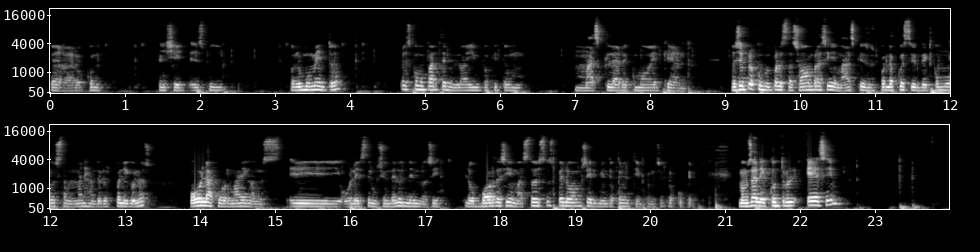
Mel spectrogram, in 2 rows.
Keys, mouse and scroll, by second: 0.0 right click, 0.1 middle click, 0.6 click, 1.1 click, 1.4-1.7 middle drag, 2.1 shift+middle drag, 2.4-2.7 shift+middle drag, 3.0 shift+click, 3.3 shift+right click, 3.7 shift+click, 4.0 shift+click, 4.3-4.9 shift+middle drag, 5.0 shift+middle drag, 5.3-5.6 shift+middle drag, 6.0-7.2 shift+middle drag, 7.2-7.7 scroll down 3, 7.3 shift+middle click, 7.5 shift+middle click, 7.7-8.2 shift+middle drag, 9.0 shift+middle drag, 9.4 shift+middle drag, 9.7-10.3 shift+middle drag, 10.7-11.0 shift+middle drag, 11.7 ctrl+s, 15.0 middle drag, 15.5-15.9 middle drag, 16.0-17.0 shift+middle drag, 17.2 shift+click, 18.5-19.5 shift+middle drag, 19.5 shift+middle drag, 19.8-21.9 shift+middle drag, 21.4 ctrl+s, 21.9 click, 22.3 middle drag, 23.3 KP_1.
